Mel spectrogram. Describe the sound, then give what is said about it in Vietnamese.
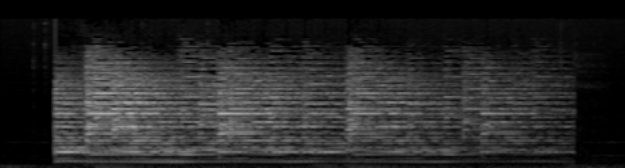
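A church clock bell rings in the Notre-Dame cathedral tower at midnight. A few struck notes sound loud and blend into one sustained, rich metallic ring that ends abruptly. “Tiếng chuông nhà thờ làm cho lũ dơi giật mình bay tán loạn.”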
